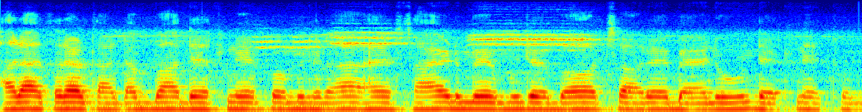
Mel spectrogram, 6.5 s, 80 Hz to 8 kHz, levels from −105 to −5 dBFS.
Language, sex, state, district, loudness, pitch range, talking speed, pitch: Hindi, male, Chhattisgarh, Raipur, -19 LUFS, 125-130 Hz, 155 wpm, 130 Hz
